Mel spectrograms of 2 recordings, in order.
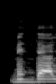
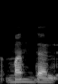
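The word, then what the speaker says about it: مندل: Mindal ibn Ali, this is the correct pronunciation according to Al-Khatib and others. Some also give it as Mandal.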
